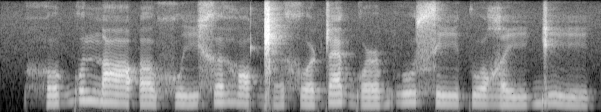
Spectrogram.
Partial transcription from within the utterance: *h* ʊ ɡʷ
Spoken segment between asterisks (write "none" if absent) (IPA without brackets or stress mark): h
